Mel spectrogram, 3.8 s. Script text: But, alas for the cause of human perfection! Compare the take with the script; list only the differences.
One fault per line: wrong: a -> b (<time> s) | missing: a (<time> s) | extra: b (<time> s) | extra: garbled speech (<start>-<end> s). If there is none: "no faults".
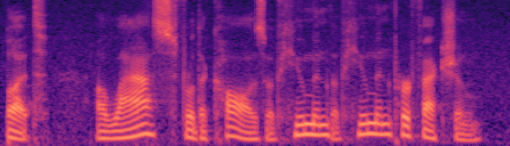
extra: of human (2.5 s)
